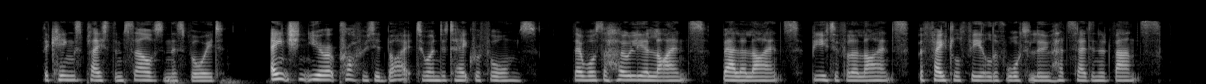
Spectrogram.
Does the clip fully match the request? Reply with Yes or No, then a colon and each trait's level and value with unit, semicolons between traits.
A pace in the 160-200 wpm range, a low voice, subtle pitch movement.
No: average, 165 wpm; high, 190 Hz; narrow, 1.5 semitones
